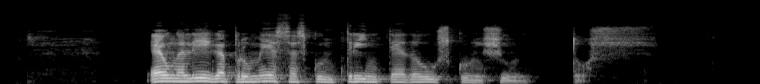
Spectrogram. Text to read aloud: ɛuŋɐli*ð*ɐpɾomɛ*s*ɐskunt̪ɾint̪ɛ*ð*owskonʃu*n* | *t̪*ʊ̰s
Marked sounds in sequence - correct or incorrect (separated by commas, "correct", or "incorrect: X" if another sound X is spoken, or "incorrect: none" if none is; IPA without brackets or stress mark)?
incorrect: ɣ, correct, correct, correct, correct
